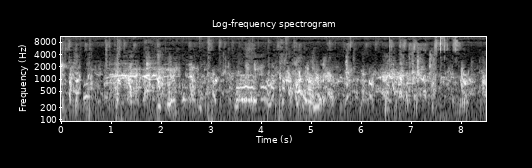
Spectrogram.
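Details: Flock of black Kadaknath chickens kept on an organic farm in Cuttack, Odisha, a busy mix of rapid clucks and brief nasal calls tumbling over each other, with a louder burst of chatter in the first seconds.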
